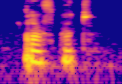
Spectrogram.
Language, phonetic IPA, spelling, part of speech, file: Polish, [ˈrɔspat͡ʃ], rozpacz, noun, LL-Q809 (pol)-rozpacz.wav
